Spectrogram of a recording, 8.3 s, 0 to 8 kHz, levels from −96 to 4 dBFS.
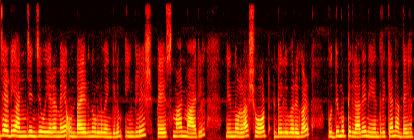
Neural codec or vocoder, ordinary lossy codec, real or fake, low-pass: none; none; real; none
